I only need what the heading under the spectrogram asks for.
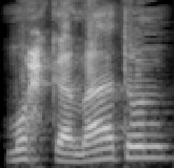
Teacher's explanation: کھڑی زبر کو ایک الف کی مقدار میں کھینچ کر پڑھیں گے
